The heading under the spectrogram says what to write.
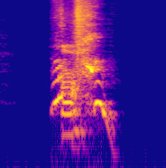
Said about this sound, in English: I think we have to start this again. Okay. Because I had to stop and sneeze. I don't know where that came from.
